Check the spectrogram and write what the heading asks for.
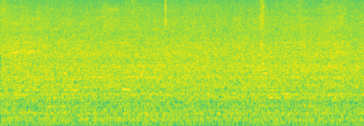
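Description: Electric potter's wheel running with a steady, even hum and hiss while a rubber rib is worked over the wet clay cylinder; no separate strokes or knocks stand out.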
